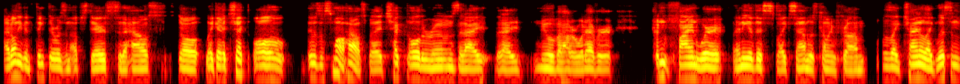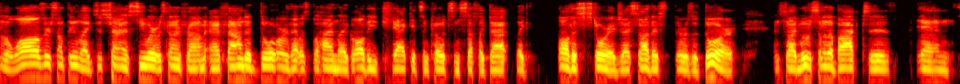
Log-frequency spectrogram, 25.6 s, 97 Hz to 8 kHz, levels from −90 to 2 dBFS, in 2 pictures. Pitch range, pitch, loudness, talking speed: 110-125 Hz, 115 Hz, -24 LUFS, 250 wpm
